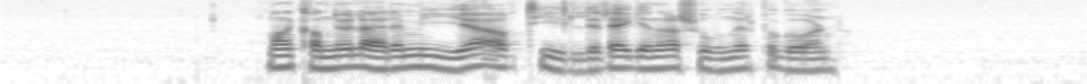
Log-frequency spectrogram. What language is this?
Norwegian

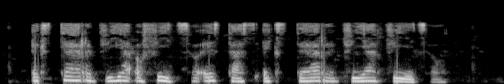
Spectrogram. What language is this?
Esperanto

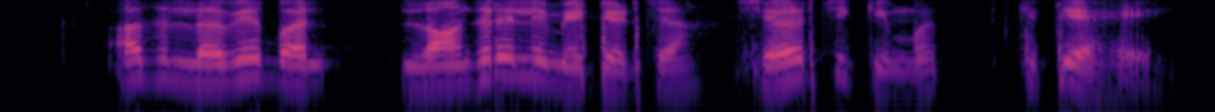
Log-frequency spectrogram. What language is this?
Marathi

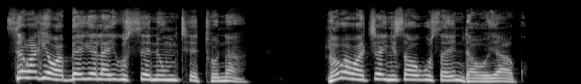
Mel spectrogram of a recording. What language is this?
North Ndebele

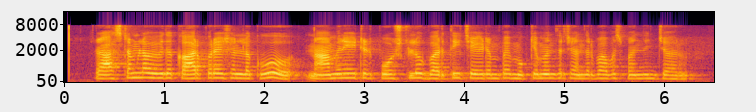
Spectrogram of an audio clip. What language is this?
Telugu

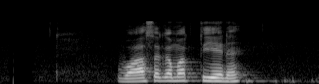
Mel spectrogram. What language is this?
Sinhala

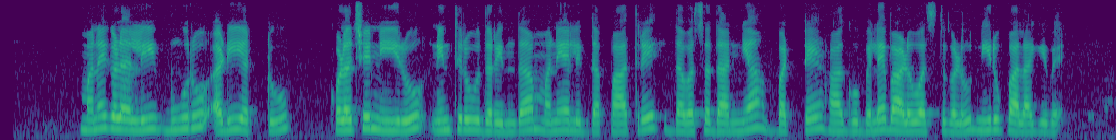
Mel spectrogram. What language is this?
Kannada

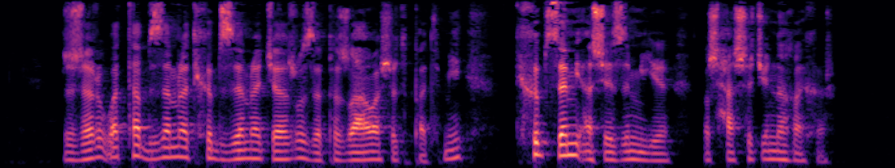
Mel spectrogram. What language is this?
Kabardian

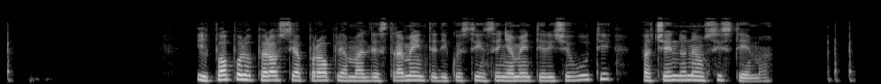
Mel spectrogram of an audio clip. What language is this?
Italian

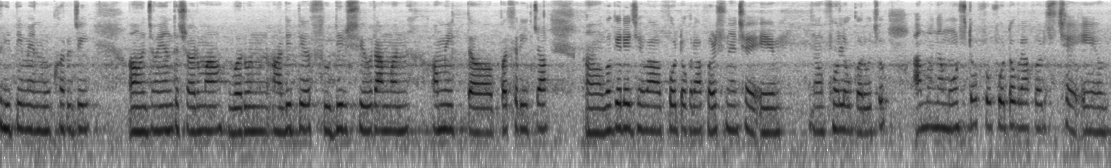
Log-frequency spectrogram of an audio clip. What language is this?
Gujarati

